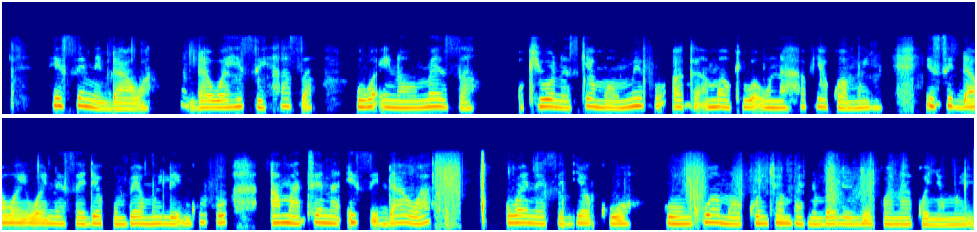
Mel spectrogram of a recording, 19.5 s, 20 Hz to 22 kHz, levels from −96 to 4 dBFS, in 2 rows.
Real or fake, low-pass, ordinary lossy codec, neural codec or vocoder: real; 7.2 kHz; Opus, 32 kbps; none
